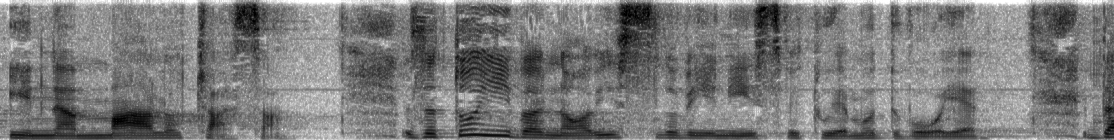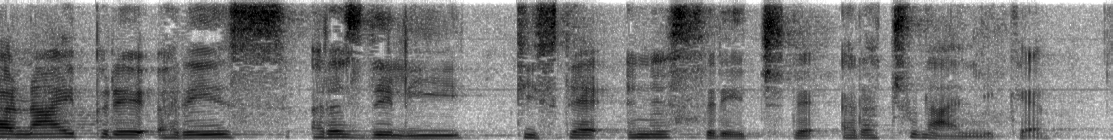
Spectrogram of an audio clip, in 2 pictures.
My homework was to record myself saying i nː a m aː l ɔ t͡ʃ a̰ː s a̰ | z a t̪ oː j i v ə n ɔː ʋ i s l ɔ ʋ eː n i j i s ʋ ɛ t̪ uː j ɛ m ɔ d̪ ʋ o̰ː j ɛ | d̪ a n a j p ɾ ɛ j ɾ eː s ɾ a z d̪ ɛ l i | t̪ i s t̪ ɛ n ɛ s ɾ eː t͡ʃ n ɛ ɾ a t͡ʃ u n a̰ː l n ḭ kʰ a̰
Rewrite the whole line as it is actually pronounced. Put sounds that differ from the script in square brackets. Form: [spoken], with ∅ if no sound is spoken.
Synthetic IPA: i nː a m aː l ɔ t͡ʃ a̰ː s a̰ | z a t̪ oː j i [ʋ] ə n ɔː ʋ i s l ɔ ʋ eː n i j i s ʋ ɛ t̪ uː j ɛ m ɔ d̪ ʋ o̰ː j ɛ | d̪ a n a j p ɾ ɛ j ɾ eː s ɾ a z d̪ ɛ l i | t̪ i s t̪ ɛ n ɛ s ɾ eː t͡ʃ n ɛ ɾ a t͡ʃ u n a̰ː l n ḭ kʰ [ɛ̰]

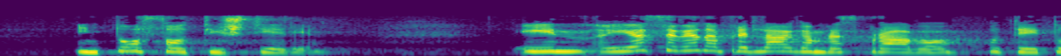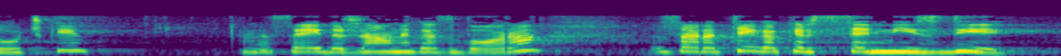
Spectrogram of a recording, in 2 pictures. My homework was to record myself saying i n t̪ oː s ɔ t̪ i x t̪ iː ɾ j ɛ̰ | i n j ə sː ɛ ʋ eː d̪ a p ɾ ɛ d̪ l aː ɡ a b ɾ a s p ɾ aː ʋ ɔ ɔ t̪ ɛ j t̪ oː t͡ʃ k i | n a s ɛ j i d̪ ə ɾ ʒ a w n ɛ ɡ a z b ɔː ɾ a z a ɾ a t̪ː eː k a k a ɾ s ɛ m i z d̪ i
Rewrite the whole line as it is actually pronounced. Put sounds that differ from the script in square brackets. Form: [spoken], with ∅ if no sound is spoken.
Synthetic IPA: i n t̪ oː s ɔ t̪ i [ʃ] t̪ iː ɾ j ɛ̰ | i n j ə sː ɛ ʋ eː d̪ a p ɾ ɛ d̪ l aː ɡ a [m] ɾ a s p ɾ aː ʋ ɔ ɔ t̪ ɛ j t̪ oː t͡ʃ k i | n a s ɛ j i d̪ ə ɾ ʒ a w n ɛ ɡ a z b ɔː ɾ a z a ɾ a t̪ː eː [ɡ] a k [ɛ] ɾ s ɛ m i z d̪ i

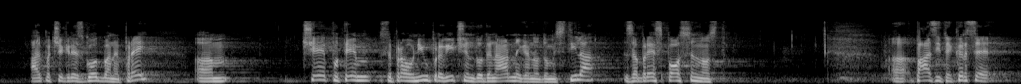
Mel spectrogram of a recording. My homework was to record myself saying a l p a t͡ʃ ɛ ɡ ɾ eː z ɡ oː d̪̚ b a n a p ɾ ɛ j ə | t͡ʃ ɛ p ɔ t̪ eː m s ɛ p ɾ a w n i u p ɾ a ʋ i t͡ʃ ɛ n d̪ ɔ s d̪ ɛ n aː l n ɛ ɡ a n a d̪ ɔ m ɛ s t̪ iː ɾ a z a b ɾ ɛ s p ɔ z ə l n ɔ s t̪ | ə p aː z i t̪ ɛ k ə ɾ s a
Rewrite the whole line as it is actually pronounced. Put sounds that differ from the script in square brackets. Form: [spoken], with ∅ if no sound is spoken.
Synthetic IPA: a l p a t͡ʃ ɛ ɡ ɾ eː z ɡ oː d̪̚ b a n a p ɾ ɛ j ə | t͡ʃ ɛ p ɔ t̪ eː m s ɛ p ɾ a w n i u p ɾ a ʋ i t͡ʃ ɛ n d̪ ɔ [∅] d̪ ɛ n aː [ɾ] n ɛ ɡ a n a d̪ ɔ m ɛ s t̪ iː [l] a z a b ɾ ɛ s p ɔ [s] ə l n ɔ s t̪ | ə p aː z i t̪ ɛ k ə ɾ s [ɛ]

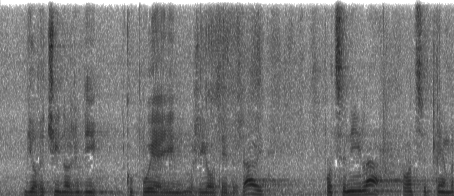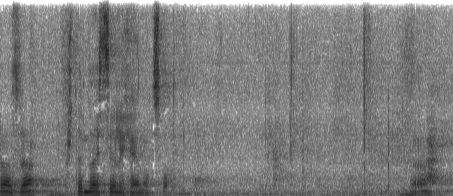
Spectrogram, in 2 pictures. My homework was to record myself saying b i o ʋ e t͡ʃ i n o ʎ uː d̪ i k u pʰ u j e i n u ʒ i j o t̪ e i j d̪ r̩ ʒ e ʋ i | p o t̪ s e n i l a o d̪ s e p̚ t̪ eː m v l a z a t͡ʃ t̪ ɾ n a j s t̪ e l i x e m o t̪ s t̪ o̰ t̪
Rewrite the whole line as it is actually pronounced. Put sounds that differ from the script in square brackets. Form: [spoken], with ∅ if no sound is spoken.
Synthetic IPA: b i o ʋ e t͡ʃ i n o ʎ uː d̪ i k u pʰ u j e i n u ʒ i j o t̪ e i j d̪ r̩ ʒ [a] ʋ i | p o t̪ s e n i l a o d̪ s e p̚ t̪ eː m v [ɾ] a z a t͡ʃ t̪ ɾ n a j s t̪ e l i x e [n] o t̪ s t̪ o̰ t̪

